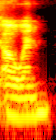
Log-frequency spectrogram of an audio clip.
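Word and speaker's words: Eoghan: easiest i think like e-o-g-h-n is one of the main characters or something like that and i was like i don't know how to pronounce that it's it's owen it's pronounced owen it's yeah yeah no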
